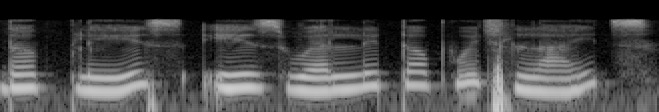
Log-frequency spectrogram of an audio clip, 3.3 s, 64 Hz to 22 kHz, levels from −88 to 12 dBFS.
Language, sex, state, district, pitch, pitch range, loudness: English, female, Assam, Kamrup Metropolitan, 225 Hz, 200-250 Hz, -18 LUFS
